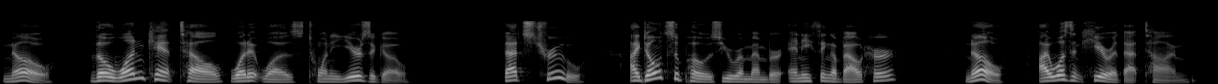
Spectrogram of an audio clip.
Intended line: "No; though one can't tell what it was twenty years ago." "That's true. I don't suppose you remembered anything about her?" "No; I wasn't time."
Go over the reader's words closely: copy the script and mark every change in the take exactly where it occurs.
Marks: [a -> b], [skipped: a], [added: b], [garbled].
"No; though one can't tell what it was twenty years ago." "That's true. I don't suppose you [remembered -> remember] anything about her?" "No; I wasn't [added: here at that] time."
